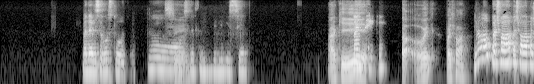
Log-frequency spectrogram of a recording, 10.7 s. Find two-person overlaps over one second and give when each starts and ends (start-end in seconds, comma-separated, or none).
none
